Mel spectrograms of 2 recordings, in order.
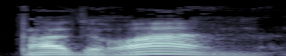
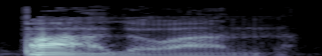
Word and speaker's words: Padoan: l'ottimo Piercarlo Padoan. Matteo ha sbagliato l'accento del cognome, Padoan, non Padoan.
